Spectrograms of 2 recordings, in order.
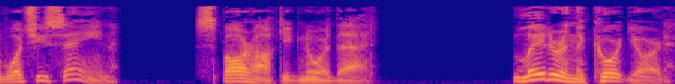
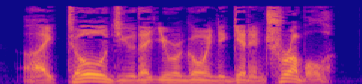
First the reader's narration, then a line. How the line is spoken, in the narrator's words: Curic growled at him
